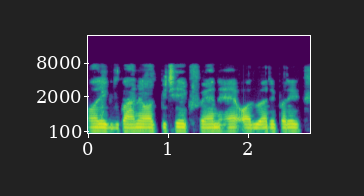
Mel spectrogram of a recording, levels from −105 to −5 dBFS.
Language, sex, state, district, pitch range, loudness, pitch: Hindi, male, Uttarakhand, Uttarkashi, 110-115 Hz, -16 LUFS, 110 Hz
